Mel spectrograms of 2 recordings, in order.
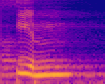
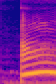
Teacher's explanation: Wa in, ada hukum ikhfa ab'ad karena ada nun sukun yang ketemu sama huruf kaf. Maka cara membaca nun sukunnya ini adalah samar-samar menuju huruf kaf sambil dengung. Nah, artinya nunnya tidak kita baca jelas in, tapi ang ya.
